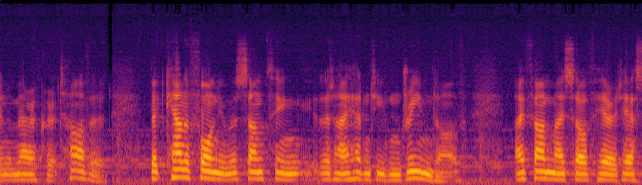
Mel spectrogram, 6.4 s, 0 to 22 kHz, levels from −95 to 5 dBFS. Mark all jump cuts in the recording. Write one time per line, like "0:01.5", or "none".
0:01.3
0:03.1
